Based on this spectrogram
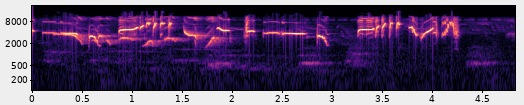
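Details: Oriental magpie-robin song from a live session in which a female draws a male into singing: descending whistles lead into fast twisting notes, a brief gap, then a burst of rapid chattering sweeps.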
